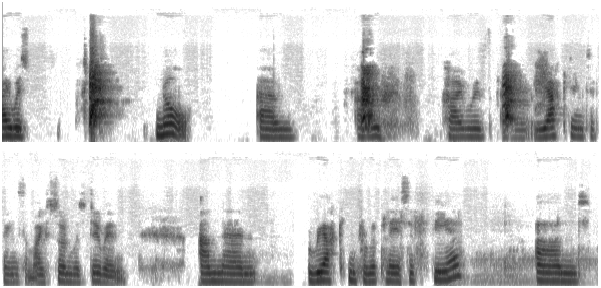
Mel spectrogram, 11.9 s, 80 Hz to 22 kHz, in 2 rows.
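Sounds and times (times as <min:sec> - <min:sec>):
speech: 0:00.0 - 0:02.0, 0:02.6 - 0:03.0, 0:03.6 - 0:10.7, 0:11.3 - 0:11.9
dog barking in short tonal yelps: 0:00.8 - 0:01.2, 0:03.6 - 0:04.1, 0:05.0 - 0:05.5.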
